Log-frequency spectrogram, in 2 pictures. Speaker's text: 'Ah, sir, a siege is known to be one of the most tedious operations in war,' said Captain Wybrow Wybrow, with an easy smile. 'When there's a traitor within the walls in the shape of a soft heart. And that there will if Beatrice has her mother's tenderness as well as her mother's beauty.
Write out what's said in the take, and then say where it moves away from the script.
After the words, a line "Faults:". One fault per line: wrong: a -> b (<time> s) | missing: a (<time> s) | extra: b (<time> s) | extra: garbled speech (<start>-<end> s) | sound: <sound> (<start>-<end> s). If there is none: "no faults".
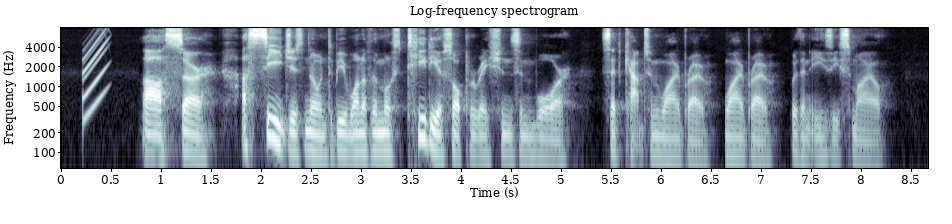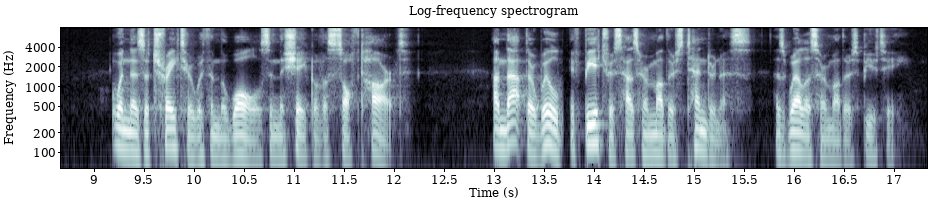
'Ah, sir, a siege is known to be one of the most tedious operations in war,' said Captain Wybrow Wybrow, with an easy smile. 'When there's a traitor within the walls in the shape of a soft heart. And that there will if Beatrice has her mother's tenderness as well as her mother's beauty.
Faults:
sound: chirp (0.2-0.5 s)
